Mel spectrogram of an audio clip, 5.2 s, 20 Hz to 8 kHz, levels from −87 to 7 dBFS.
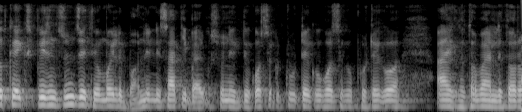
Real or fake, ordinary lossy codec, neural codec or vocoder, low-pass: fake; none; vocoder, 22.05 kHz, 80 mel bands, WaveNeXt; 7.2 kHz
